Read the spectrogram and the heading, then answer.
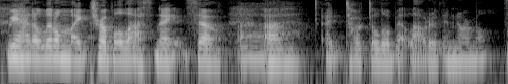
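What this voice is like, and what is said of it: Slightly cracky, strained voice. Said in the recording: “my voice is a little bit cracky ... It's from teaching”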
